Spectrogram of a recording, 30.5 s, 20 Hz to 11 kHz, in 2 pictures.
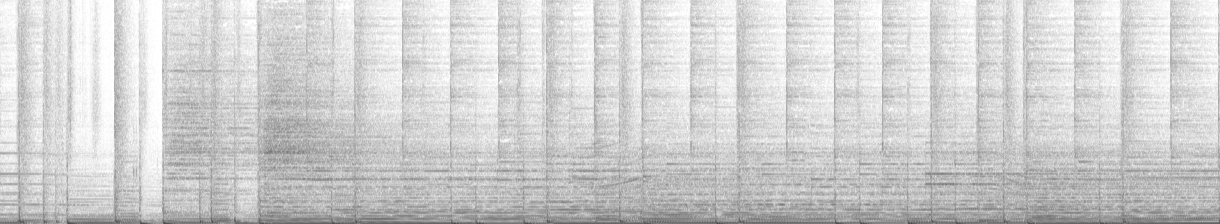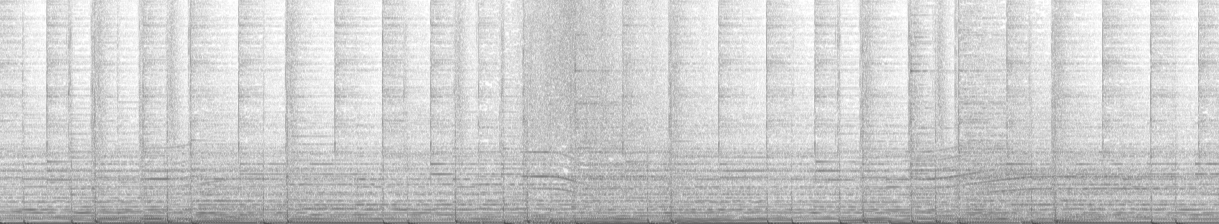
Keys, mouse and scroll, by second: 9.2 right click, 16.7 double click.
